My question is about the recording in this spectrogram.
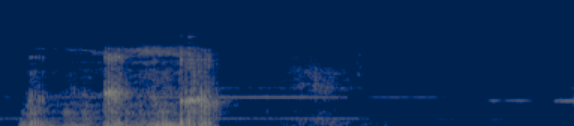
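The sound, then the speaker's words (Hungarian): A voice imitates the snoring of an innkeeper dozing at the counter of an inn: a loud, raspy, grunting snore, then a longer second one, followed by a faint breathy tail and quiet. “De azon kívül, hogy álmos tekintettel követi a lépteteket, miután fölmentek, már halljátok is, hogy”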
